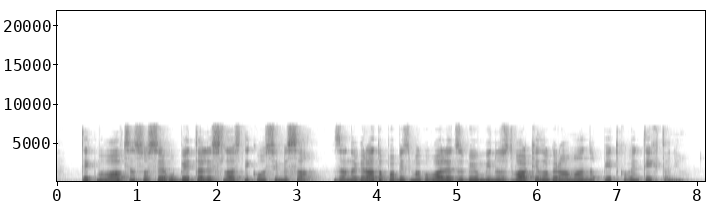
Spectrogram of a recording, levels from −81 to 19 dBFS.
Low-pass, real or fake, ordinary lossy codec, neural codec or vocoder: 7.2 kHz; real; none; none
